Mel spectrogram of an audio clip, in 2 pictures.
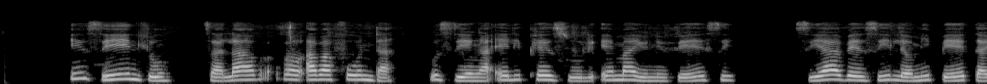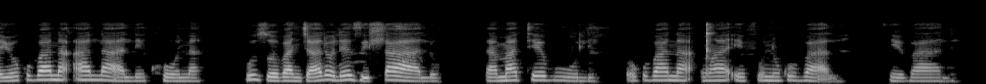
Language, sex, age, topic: North Ndebele, female, 36-49, education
